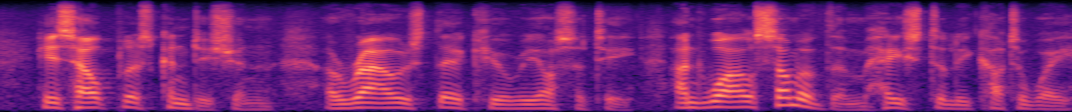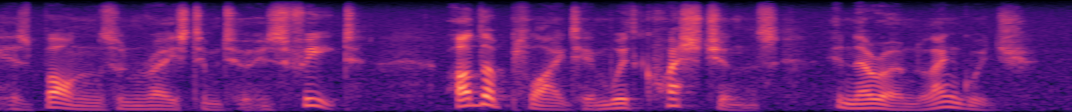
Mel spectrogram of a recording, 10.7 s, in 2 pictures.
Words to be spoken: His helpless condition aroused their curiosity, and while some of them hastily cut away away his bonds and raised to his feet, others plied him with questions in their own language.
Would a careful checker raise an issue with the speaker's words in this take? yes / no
yes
